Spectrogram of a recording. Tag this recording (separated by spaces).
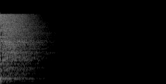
1-shot cymbal hi-hat multisample velocity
